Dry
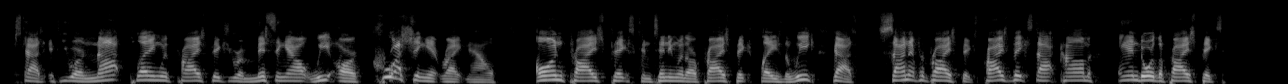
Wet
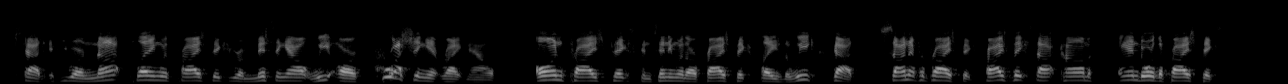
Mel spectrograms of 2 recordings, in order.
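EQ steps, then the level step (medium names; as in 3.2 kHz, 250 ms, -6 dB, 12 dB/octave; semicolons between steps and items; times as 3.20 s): resonant high-pass 730 Hz, resonance Q 4.9; Butterworth band-stop 980 Hz, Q 0.73; tape spacing loss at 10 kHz 28 dB; 0.0 dB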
